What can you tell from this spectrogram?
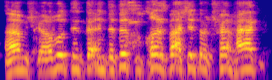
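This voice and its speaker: An Egyptian-accented man gives a religious lesson, lively and joking with his students as he moves between colloquial and formal Arabic. His voice sits high and he talks at a racing speed.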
